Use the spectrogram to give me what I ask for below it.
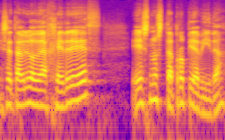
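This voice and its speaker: Lively intonation and a bright, sharp tone mark this man's fairly high voice in a very clean recording with a silent background. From Spain, Barcelona area. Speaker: missionary, workshop teacher. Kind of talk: workshop teaching. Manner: halting, repeats words.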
